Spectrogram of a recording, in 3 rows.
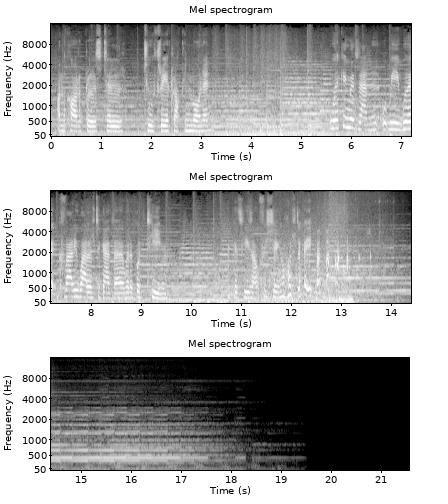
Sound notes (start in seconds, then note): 12.1 laughs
